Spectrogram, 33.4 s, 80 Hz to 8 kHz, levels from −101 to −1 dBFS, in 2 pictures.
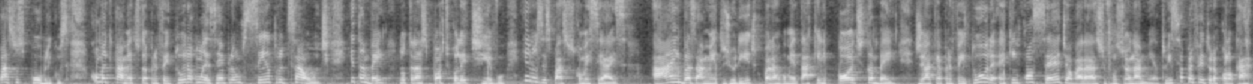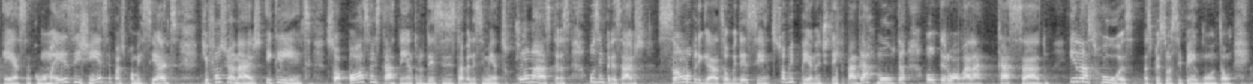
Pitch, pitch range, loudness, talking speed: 215 Hz, 180-245 Hz, -13 LUFS, 160 wpm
